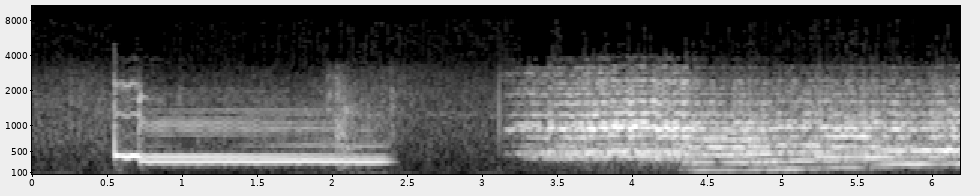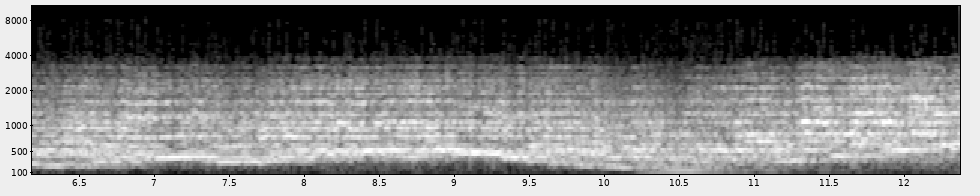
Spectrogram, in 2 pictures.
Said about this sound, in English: And an accurate time signal. When you hear the gong, it will be precisely 8:30.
